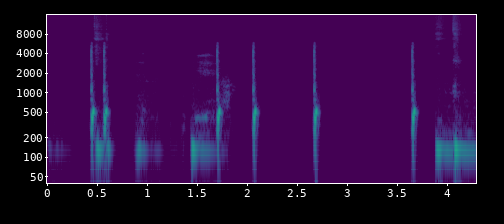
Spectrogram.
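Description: A quick series of about six short pops at uneven intervals, like the join sound of an online quiz lobby as players enter the game.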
